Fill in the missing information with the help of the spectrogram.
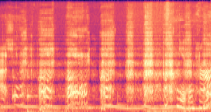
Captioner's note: whines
